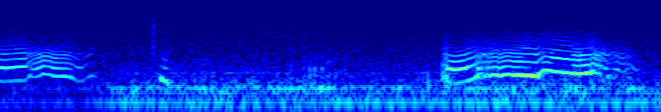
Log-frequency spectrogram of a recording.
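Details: Chichita, a white Chihuahua, gently snoring while asleep: two wavering, whistly nasal tones, a short one near the start and a longer, warbling one about four seconds later, with soft breathing in between.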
